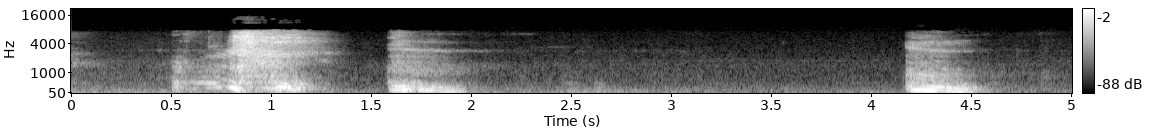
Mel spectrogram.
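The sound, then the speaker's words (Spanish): A sneeze, somewhat distant and muffled as if turned away, followed by two short throat-clearing bursts separated by a quiet pause; no talking. “Bueno, les ahorré el estornudo, por lo menos lejos del micrófono.”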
